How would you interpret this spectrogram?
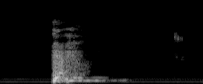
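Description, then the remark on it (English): A single fairly loud throat clearing by someone with a cough drop in the wrong spot: a sharp gravelly burst that rumbles off over about a second, followed by a faint small click. No one speaks. “Got my cough drop in the wrong spot.”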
